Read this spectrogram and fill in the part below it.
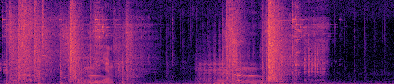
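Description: Magic blasts crackle and burst during a fight.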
